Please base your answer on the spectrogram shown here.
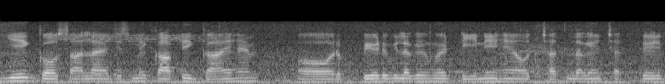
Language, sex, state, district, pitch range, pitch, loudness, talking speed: Hindi, male, Haryana, Jhajjar, 120-140 Hz, 130 Hz, -18 LUFS, 180 wpm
